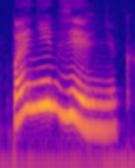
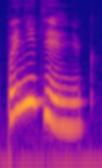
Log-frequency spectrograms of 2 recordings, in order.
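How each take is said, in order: First: The word is said slowly and carefully. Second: The word is said at a normal pace.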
